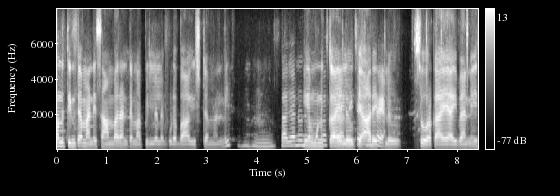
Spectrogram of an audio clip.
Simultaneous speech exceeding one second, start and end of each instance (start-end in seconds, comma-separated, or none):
5.0-6.6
